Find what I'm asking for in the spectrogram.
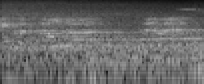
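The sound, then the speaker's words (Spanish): A train travels on rails from New York to Boston. It gives off a steady, loud rolling rumble, with thin high-pitched wheel squeals drifting in and out the whole time. “empaco yo maletas y tomo un tren de Nueva York a Boston”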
